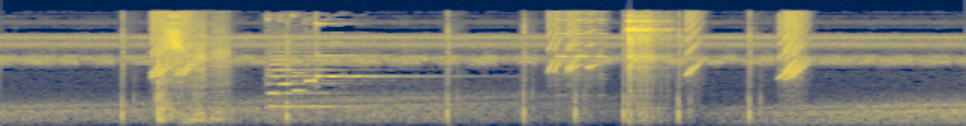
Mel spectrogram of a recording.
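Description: A blade swishes through the air in quick swings.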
